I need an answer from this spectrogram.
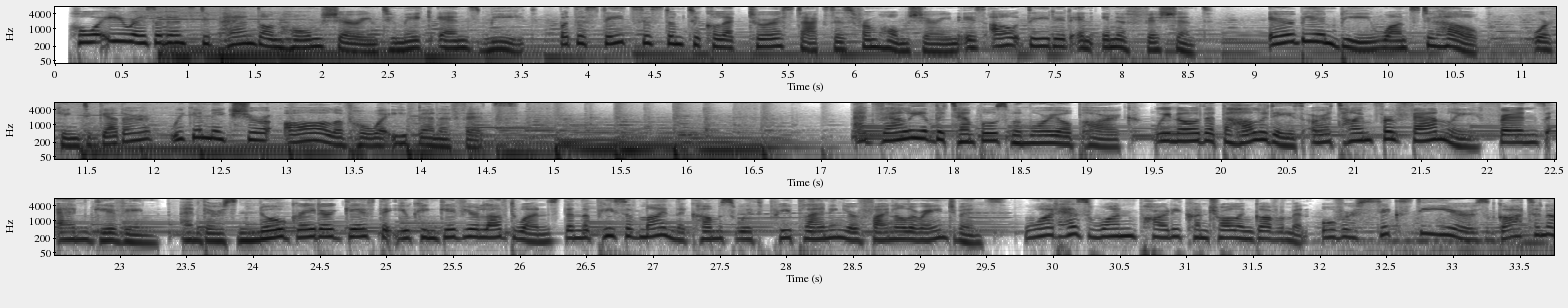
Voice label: Radio; Hawaiiana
